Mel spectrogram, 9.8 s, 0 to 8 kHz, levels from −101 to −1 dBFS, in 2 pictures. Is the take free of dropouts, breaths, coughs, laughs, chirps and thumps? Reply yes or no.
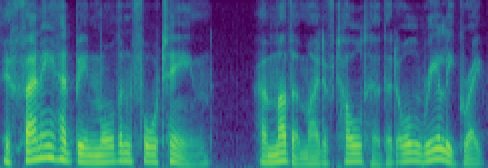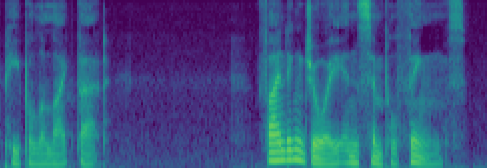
yes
